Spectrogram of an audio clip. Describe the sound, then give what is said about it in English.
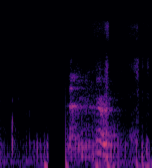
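A female domestic cat purrs while sitting on a person's lap, purring to a person's voice: a steady rumbling drone that cuts out for a brief moment before resuming at fuller volume. “you could probably hear our cat Peanut, who is sitting on my lap and purring in the background”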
